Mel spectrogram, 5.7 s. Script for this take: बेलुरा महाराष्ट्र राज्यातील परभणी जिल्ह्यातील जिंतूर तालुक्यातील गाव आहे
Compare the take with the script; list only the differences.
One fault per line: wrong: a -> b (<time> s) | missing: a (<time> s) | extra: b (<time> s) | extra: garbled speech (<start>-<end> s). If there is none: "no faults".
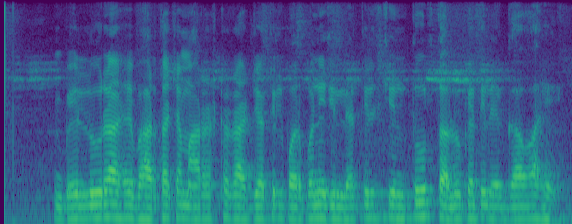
extra: हे भारताच्या (1.2 s)
extra: एक (4.9 s)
